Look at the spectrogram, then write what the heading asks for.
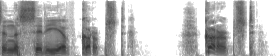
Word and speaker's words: Kurpst: Kurpst, pronounced Kurpst, was the capital of the Republic of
